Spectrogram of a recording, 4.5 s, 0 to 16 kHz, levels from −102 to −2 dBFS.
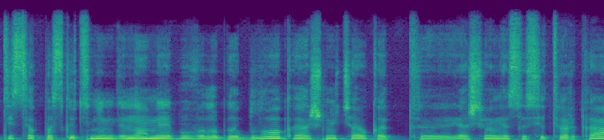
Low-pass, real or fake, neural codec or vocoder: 14.4 kHz; fake; codec, 44.1 kHz, 2.6 kbps, SNAC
